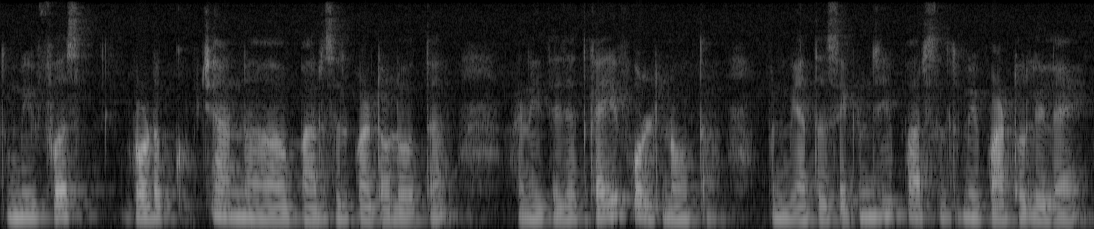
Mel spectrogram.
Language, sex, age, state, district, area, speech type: Marathi, male, 30-45, Maharashtra, Satara, urban, spontaneous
